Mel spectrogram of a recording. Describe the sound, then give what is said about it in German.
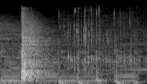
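Champagne glasses clink in a toast at a law office, one bright ringing clink followed by a few lighter, quicker taps and knocks. “Auf die Haftentlassung stoßen die Verteidiger in der Kanzlei an, machen eine Flasche Champagner auf.”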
